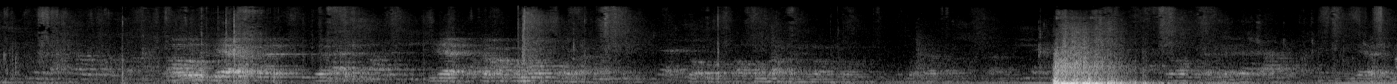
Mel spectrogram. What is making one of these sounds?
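A man talks in an echoing hall.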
